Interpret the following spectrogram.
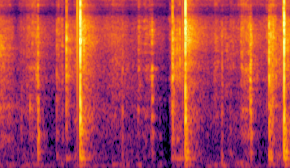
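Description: Upper Deck hockey trading cards being flipped through by hand, each card slid off the front of a small stack to the back with a short sharp snap; a few snaps in all, the two loudest a little under a second apart.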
